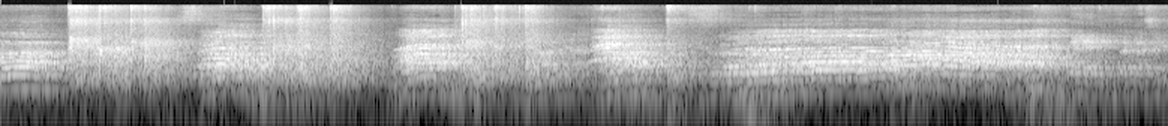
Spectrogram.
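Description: A high-school maths class performs a rhythmic spirit clap together, bursts of loud, closely grouped claps in repeating patterns with voices chanting along.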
